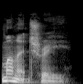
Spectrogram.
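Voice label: "monetary", English, British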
